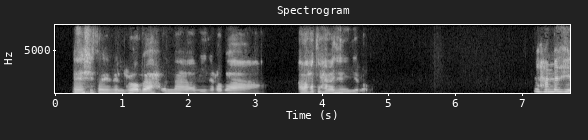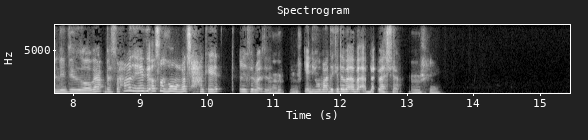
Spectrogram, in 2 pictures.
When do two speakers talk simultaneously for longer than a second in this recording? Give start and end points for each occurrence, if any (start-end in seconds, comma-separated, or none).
none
